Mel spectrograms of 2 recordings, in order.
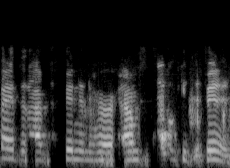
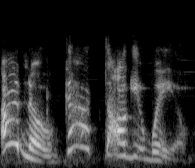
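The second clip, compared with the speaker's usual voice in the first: scolding mom voice, higher and quieter; 7 semitones higher, 4 dB quieter than usual. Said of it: "my auntie voice or my mama voice".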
